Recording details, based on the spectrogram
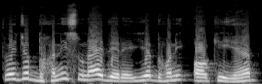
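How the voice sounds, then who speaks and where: A man teaching young children how to read Hindi, patiently repeating each sound slowly and speaking straight to the kids. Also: sits high, lively intonation, mellow.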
